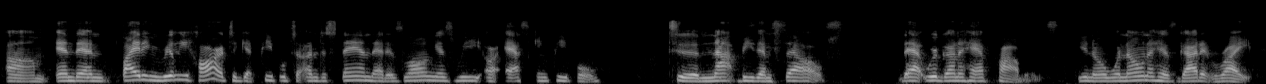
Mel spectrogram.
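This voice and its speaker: An older woman speaking on a panel, reflective and measured as she tells her own story. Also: low voice, no echo. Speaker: panelist, community advocate. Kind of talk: panel discussion. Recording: dull lo-fi audio.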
